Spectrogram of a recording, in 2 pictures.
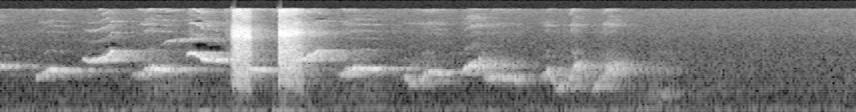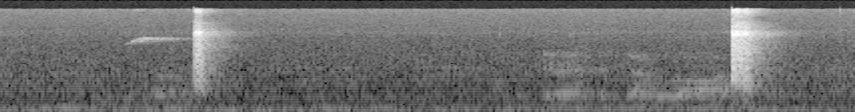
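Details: White-rumped shama singing in the kretekan style: a quick run of short whistled notes stepping up and down for about three seconds. A hush follows, broken by two sharp clicks and a faint, soft warble.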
